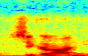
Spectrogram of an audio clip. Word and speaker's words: Qigong: 11:30, and it all starts up actually because there's I think it's pronounced Qigong? Qigong, yeah.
